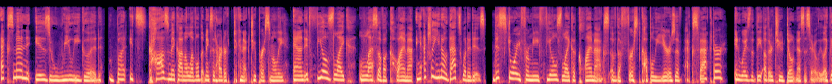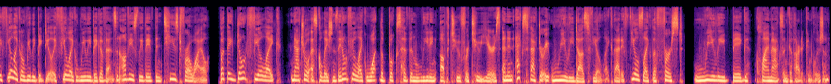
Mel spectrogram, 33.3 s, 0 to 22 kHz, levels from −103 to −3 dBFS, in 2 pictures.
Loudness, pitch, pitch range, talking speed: -13 LUFS, 190 Hz, 170-215 Hz, 225 wpm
